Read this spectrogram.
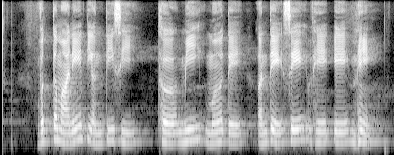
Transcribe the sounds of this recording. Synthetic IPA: ʋət̪ːəmaːnet̪iənt̪iːsiː | t̪ʰəmiːmət̪eː | ənt̪eseʋ̤ʱeːem̤eː

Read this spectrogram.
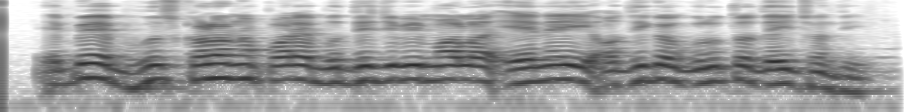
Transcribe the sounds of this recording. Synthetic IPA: ḛbebʱuskʰɔɭɔnɔpɔɾebud̪ʱːid͡ʒibimɔɦlɔʔenejɔd̪ʱikɔɡuɾut̪wɔd̪ejt͡ʃʰɔnt̪ḭ

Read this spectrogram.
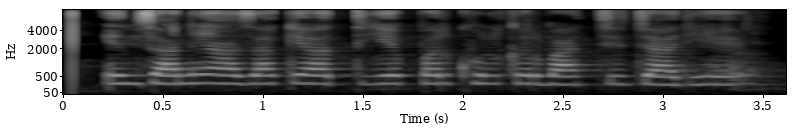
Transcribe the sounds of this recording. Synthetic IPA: ɪnsaːniaːzakeət̪ijepəɾkʰʊlkəɾbaːt̪̚t͡ʃiːt̪̚d͡ʒaːɾiɦɛː

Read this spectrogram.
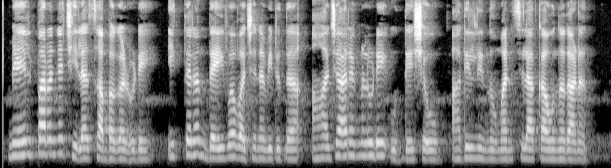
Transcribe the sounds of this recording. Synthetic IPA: me̞ːlpɐrɐɲːɐt͡ɕilɐsɐbʱɐɣɐɭuɽe̞ | it̪ːɐɾɐmd̪ejʋɐʋɐt͡ɕɐnɐʋiɾud̪ʱːɐaːt͡ɕaːɾɐŋːɐɭuɽe̞ʔud̪ːe̞ːɕɐʋumɐðilninːumːɐnɐsilaːkːaːʋunːɐðaːɳɨ

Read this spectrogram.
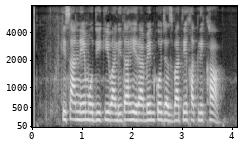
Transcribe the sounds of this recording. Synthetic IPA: kɪsaːnːemoːd̪ikiʋaːlɪd̪aɦiːɾaːbeːnkod͡ʒɐzbaːt̪ixɐt̪lɪkʰaː

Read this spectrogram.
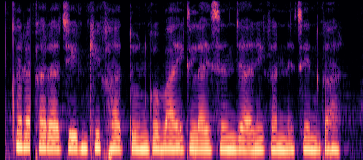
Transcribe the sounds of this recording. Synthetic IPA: kɐɾkɐɾaːt͡ʃinkexaːt̪uːnkobaːɪklaːɪsə̃nsd͡ʒaːɾikɐɾneseɪnkaːɾ

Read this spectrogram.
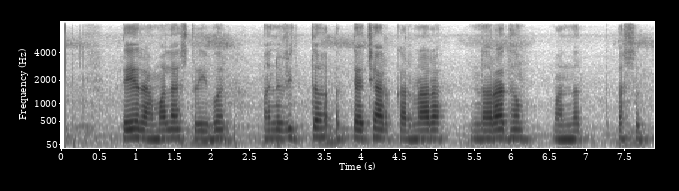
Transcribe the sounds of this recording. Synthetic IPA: t̪eɾamalast̪ɾiʋəɾ | ənuʋid̪ʱəət̪jat͡ɕaɾkəɾɳaɾa | nəɾad̪ʱəmː | anət̪̚ | əset̪

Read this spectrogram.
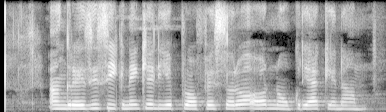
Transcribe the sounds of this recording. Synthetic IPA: ɐ̃ŋɡɾeːzisiːkʰnekeliepɾoːpʰeːsəɾõɔːɾnɔːkɾijakenaːm

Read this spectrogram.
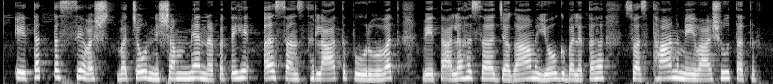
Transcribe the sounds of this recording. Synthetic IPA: eːt̪ɐt̪ːɐsjɐʋɐt͡ʃoːnɪʃɐmjɐnɾɐpɐt̪eɦɐsɐ̃nst̪ʰɪlaːt̪puːɾʋɐʋɐt̪ʋeːt̪a̰ːlɐɦɐsɐd͡ʒɐɡaːmjoːɡbɐlɐt̪ɐɦɐ̆sʋɐst̪ʰaːnmeːʋaːʃuːt̪ɐt̪

